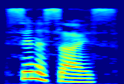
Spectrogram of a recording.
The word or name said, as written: sinicize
